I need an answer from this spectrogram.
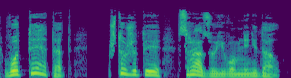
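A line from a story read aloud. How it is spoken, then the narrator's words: Joyful shout. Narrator (Russian): радостно кричит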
